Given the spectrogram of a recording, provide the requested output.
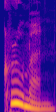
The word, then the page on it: crewman: anglais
